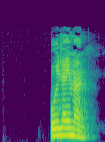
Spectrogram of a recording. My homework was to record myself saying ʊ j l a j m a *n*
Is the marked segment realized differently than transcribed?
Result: yes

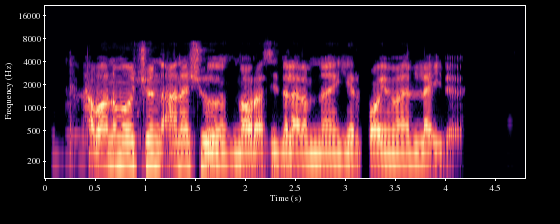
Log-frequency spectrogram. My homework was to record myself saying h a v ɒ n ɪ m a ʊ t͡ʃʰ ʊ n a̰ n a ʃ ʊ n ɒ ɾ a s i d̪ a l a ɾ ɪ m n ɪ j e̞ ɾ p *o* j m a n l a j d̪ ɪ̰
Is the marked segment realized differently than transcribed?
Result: yes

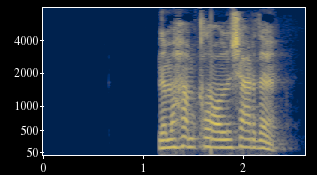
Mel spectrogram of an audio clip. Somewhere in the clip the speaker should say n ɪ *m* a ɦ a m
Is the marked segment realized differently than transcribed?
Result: no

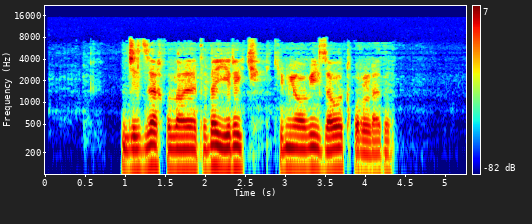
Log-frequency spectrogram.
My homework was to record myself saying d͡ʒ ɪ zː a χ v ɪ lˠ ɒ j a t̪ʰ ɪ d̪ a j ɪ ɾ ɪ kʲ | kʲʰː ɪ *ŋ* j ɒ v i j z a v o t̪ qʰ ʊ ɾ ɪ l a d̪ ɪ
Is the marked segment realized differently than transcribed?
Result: yes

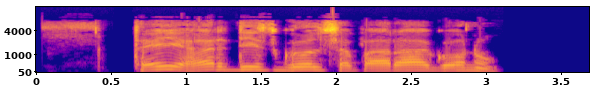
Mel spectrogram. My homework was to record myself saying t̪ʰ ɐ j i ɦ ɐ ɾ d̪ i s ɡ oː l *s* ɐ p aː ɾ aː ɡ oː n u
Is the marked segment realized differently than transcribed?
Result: no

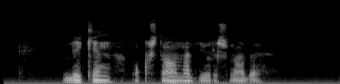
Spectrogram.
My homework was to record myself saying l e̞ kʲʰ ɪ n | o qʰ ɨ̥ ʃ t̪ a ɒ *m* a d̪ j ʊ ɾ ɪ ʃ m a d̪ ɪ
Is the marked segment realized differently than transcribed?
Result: no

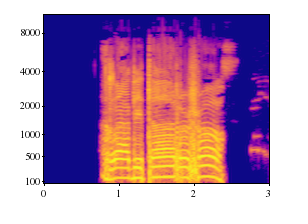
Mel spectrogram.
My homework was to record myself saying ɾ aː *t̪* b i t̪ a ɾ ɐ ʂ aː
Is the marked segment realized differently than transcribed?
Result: yes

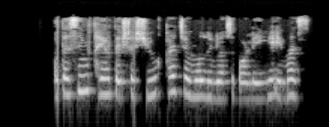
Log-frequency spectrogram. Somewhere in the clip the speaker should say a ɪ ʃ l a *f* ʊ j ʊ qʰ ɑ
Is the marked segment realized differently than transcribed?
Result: yes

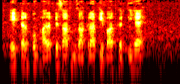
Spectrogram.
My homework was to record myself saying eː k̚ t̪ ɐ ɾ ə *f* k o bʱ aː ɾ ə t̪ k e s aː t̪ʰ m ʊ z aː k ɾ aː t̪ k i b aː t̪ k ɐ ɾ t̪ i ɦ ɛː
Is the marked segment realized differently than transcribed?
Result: no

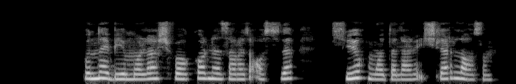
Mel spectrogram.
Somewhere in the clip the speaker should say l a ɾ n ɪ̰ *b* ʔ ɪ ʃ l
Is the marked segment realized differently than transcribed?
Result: yes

